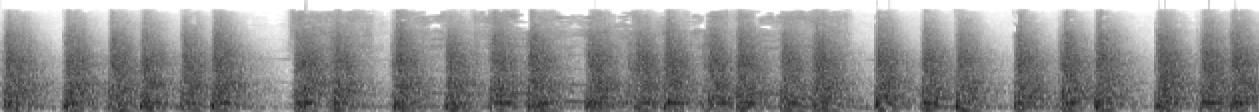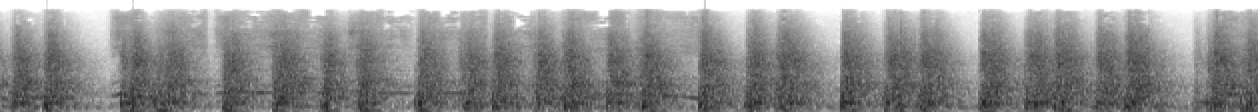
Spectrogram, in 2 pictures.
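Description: Drums of a Romanian bear-dance troupe beaten hard in a fast, steady beat, with a short break about a second and a half in and another near the middle.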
